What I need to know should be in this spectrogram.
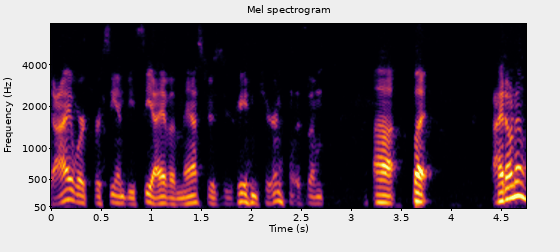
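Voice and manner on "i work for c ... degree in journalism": low, soft, superior, condescending tone. Retelling what a journalist behind them said, mimicking a condescending tone. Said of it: "looking down on me, condescending tone".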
